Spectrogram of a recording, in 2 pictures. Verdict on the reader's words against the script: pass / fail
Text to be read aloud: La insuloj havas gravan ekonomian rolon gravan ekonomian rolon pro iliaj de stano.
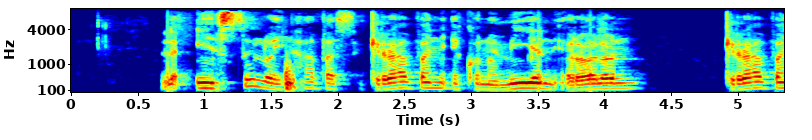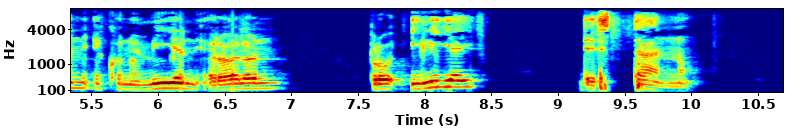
pass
